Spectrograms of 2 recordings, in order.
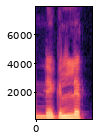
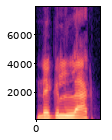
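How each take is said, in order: First: The second syllable has the vowel of 'bet'. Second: The second syllable has the vowel of 'cat'. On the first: The speaker calls it right. "नेग्लेक्ट बोलते हैं" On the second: The speaker calls it wrong. "नेग्लेक्ट बोलते नहीं है भाई"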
